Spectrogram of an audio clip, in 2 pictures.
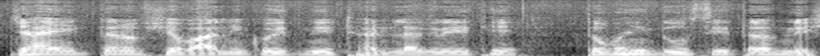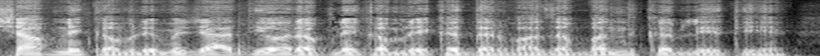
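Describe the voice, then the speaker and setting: A man giving scripted narration for an animated story in a steady manner. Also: mid-range voice, fairly quick, dry recording.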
